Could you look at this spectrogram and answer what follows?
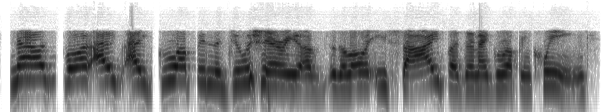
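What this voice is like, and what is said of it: New York accent. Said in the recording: “we love your accent ... Everybody thinks I have this great accent ... It's a Chinese New York accent, right?”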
